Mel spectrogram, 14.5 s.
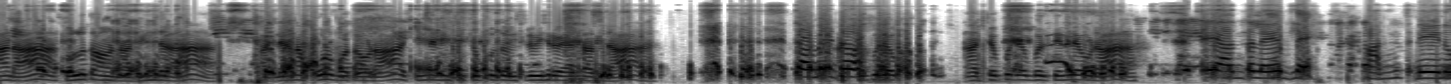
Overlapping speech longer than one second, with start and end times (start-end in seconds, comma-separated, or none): none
